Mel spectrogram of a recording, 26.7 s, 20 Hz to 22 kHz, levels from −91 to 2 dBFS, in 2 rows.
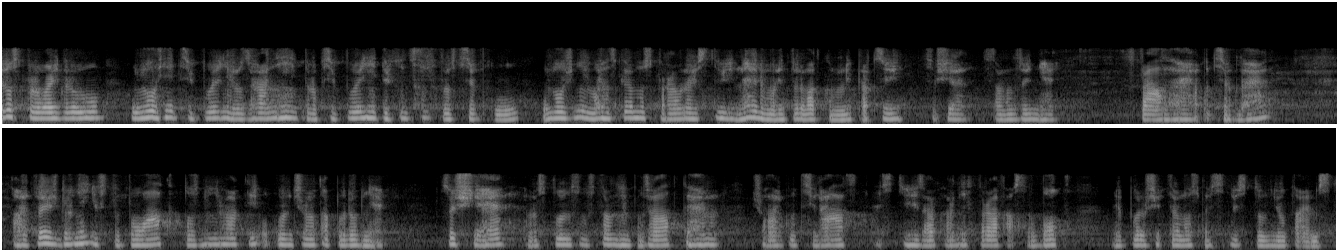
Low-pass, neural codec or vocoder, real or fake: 5.4 kHz; autoencoder, 22.05 kHz, a latent of 192 numbers a frame, VITS, trained on one speaker; fake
